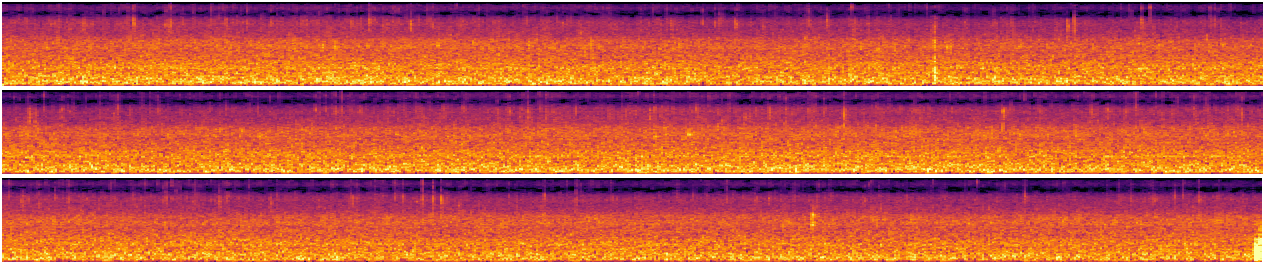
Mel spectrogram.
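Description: Steady rain falling on a flooded paved driveway, the drops splashing into the standing water as an even hiss with scattered patter. A single short knock comes right at the end.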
